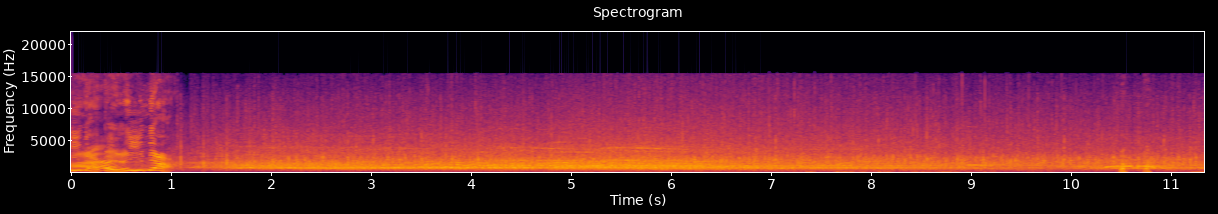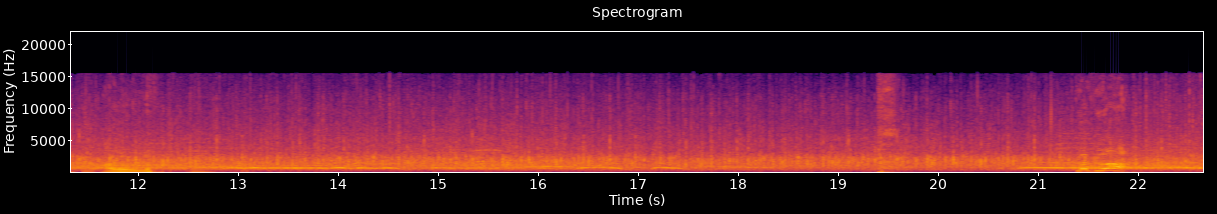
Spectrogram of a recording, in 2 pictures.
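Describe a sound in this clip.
A large audience cheers and applauds.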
